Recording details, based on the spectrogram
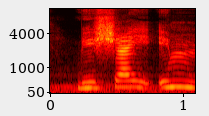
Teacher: meleburkan tanwin ke huruf mim. dan panjangkan dengan dengung sekitar dua harakat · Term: idgham bigunah, idgham bigunnah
